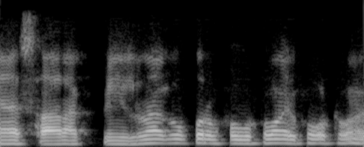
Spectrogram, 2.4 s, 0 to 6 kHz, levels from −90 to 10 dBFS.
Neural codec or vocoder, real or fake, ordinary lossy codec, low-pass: vocoder, 22.05 kHz, 80 mel bands, HiFi-GAN; fake; none; 5.4 kHz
